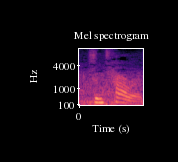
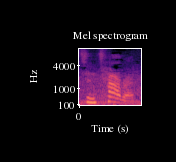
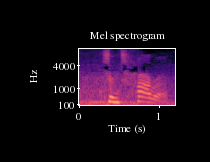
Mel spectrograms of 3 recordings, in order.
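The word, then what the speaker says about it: Sintara: um audience saying um she's mispronouncing issa's character centara she's pronouncing centa so I C her I said centara okay I heard her she's like Su something something centa or whatever and then I say centara and I said it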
